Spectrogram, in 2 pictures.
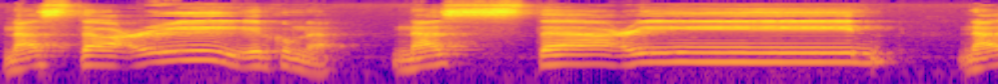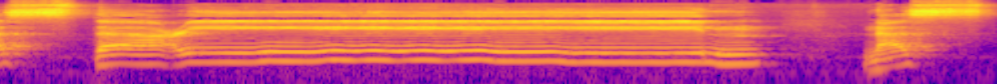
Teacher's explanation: এই আইনের উচ্চারণ বেশি বাড়াবাড়ি না করে পাতলা।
